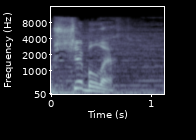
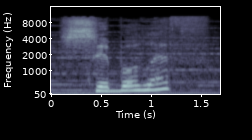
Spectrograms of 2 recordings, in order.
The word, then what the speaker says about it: Shibboleth: Then said they unto him, Say now, Shibboleth. And he said, Sibboleth? For he could not frame to pronounce it right.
